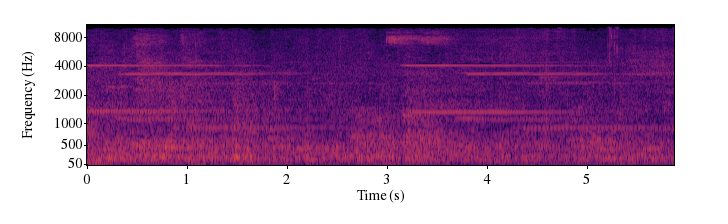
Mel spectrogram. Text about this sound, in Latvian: Vai deputātiem ir iebildumi? Deputāti iebilst, lūdzu zvanu.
